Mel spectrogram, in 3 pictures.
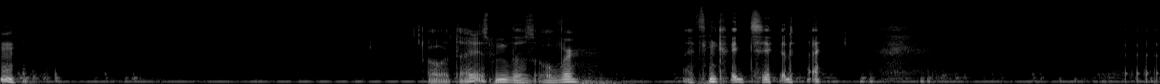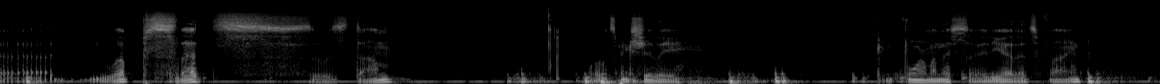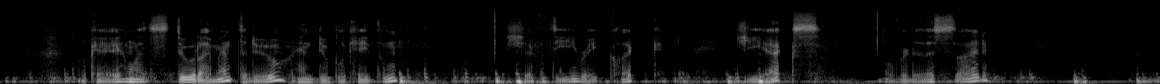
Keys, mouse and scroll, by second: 8.7-10.6 drag, 10.4-11.6 middle drag, 12.0 z, 13.1-15.2 middle drag, 17.7 ctrl+KP_3, 20.3 z, 20.9-22.7 middle drag, 22.6 z, 24.0 middle click, 27.0-29.1 shift+middle drag, 28.5 shift+d, 30.6 g, 33.0-34.8 middle drag, 34.4 g.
